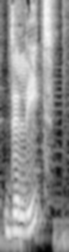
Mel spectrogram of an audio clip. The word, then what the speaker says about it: delete: Podsumowując, angielskie słowo, które zapisujemy delete i znajdziecie je na swojej klawiaturze, wymawiamy delete, i oznacza kasować albo usuwać.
